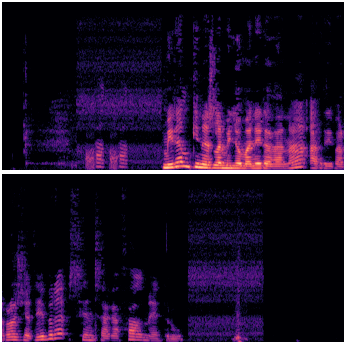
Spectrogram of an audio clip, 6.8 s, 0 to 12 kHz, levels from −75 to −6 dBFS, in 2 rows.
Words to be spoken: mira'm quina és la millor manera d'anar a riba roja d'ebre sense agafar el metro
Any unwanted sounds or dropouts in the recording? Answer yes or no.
yes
